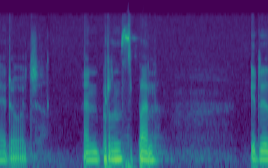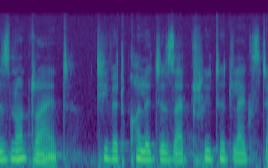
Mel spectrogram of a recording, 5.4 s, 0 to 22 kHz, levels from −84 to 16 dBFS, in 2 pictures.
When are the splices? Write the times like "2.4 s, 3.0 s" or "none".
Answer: 3.6 s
